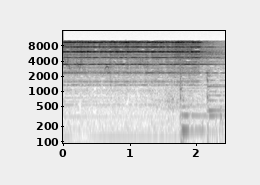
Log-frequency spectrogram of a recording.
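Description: Electric school bell ringing steadily, cutting off near the end.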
